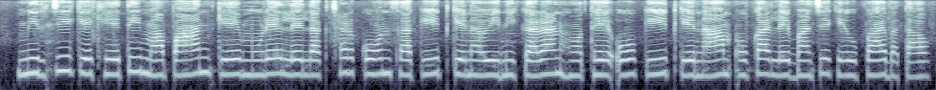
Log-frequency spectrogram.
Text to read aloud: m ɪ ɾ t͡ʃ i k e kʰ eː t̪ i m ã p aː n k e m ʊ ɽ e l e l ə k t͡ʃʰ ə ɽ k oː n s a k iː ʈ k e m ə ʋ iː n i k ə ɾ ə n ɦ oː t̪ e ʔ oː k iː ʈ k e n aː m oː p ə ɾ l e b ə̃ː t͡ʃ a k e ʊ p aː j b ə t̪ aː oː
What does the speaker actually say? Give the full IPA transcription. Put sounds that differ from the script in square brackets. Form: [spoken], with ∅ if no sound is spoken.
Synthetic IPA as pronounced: m ɪ ɾ t͡ʃ i k e kʰ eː t̪ i m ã p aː n k e m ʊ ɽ e l e l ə k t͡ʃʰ ə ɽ k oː n s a k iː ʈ k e [n] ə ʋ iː n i k ə ɾ ə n ɦ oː t̪ e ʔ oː k iː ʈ k e n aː m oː [k] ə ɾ l e b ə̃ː t͡ʃ [e] k e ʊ p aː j b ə t̪ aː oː

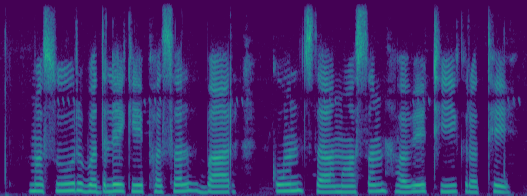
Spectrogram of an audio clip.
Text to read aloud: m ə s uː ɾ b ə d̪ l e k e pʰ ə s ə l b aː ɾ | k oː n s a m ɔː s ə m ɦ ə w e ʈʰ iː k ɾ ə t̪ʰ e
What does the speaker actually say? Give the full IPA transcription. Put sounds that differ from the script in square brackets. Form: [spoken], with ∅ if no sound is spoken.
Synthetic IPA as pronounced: m ə s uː ɾ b ə d̪ l e k e pʰ ə s ə l b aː ɾ | k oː n s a m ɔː s ə m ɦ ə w e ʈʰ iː k ɾ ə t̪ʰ e

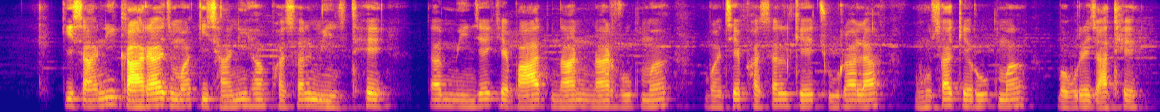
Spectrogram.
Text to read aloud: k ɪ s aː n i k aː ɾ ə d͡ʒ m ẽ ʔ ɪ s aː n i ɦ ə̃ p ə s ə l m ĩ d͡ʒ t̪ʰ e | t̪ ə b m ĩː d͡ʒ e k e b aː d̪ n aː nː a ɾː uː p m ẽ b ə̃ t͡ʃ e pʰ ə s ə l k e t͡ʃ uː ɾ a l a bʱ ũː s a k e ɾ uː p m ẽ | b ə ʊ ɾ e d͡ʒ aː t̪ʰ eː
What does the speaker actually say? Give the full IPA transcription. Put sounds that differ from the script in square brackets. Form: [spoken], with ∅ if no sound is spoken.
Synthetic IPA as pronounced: k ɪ s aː n i k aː ɾ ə d͡ʒ m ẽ [k] ɪ s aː n i ɦ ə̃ [pʰ] ə s ə l m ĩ d͡ʒ t̪ʰ e | t̪ ə b m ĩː d͡ʒ e k e b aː d̪ n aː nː a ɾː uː p m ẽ b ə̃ t͡ʃ e pʰ ə s ə l k e t͡ʃ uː ɾ a l a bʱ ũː s a k e ɾ uː p m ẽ | b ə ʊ ɾ e d͡ʒ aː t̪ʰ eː

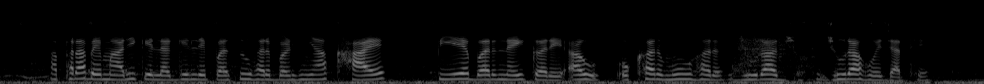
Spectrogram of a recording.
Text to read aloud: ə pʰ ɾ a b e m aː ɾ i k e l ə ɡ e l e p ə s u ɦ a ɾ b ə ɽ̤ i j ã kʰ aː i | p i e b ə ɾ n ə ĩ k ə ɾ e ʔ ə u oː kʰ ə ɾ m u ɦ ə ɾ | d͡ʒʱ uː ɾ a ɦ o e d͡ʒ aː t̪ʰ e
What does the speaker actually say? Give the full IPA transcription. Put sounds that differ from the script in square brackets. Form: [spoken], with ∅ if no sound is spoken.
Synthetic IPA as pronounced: ə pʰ ɾ a b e m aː ɾ i k e l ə ɡ e l e p ə s u ɦ [ə] ɾ b ə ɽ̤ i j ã kʰ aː [e] | p i e b ə ɾ n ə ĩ k ə ɾ e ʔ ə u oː kʰ ə ɾ m u ɦ ə ɾ | d͡ʒʱ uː ɾ a ɦ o e d͡ʒ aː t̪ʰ e

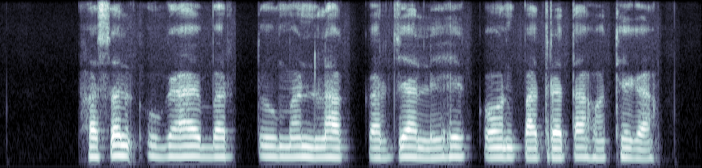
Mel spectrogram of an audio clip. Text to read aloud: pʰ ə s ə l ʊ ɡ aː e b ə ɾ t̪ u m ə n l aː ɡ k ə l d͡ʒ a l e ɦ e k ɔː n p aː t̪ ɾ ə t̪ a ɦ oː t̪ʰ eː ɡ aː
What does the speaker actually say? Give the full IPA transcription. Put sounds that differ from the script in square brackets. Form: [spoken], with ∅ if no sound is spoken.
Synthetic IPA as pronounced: pʰ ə s ə l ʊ ɡ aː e b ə ɾ t̪ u m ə n l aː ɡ k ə [ɾ] d͡ʒ a l e ɦ e k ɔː n p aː t̪ ɾ ə t̪ a ɦ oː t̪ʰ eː ɡ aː

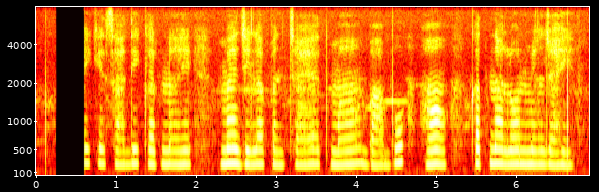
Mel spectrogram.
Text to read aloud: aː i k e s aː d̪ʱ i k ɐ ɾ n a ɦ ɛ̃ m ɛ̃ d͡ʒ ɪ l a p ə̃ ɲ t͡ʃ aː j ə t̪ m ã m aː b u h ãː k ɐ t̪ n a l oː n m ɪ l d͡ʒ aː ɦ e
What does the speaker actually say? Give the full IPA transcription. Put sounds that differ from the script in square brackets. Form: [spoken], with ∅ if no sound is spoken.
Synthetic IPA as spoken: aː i k e s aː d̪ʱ i k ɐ ɾ n a ɦ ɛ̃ m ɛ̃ d͡ʒ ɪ l a p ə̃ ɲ t͡ʃ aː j ə t̪ m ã [b] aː b u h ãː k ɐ t̪ n a l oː n m ɪ l d͡ʒ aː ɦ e

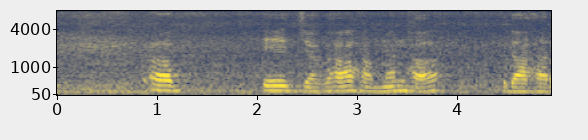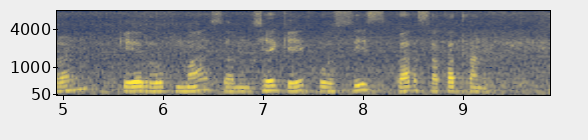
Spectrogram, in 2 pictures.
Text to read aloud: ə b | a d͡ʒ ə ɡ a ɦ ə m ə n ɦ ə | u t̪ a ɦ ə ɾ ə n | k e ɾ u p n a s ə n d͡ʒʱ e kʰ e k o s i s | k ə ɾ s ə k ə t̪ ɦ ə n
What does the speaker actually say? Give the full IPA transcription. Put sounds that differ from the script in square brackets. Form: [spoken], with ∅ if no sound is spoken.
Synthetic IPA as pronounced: ə b | [e] d͡ʒ ə ɡ a ɦ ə m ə n ɦ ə | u [d̪] a ɦ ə ɾ ə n | k e ɾ u p [m] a s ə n d͡ʒʱ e [k] e k o s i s | k ə ɾ s ə k ə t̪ ɦ ə n

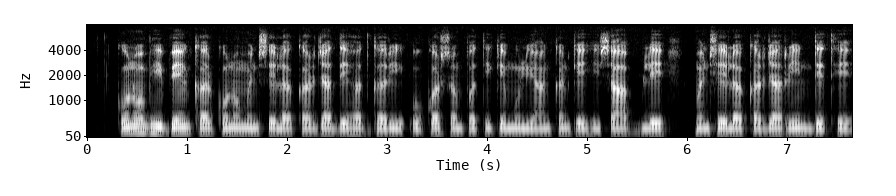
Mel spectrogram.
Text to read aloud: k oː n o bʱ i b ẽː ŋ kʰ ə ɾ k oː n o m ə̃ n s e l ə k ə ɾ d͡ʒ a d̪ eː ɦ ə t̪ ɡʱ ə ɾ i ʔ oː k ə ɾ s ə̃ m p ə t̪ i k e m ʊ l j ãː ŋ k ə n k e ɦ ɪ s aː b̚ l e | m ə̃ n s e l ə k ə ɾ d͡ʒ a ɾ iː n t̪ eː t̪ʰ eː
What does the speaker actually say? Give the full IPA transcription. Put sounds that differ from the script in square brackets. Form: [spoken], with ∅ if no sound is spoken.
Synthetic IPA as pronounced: k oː n o bʱ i b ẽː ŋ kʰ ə ɾ k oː n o m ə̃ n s e l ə k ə ɾ d͡ʒ a d̪ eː ɦ ə t̪ ɡʱ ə ɾ i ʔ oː k ə ɾ s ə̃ m p ə t̪ i k e m ʊ l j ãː ŋ k ə n k e ɦ ɪ s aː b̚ l e | m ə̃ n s e l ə k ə ɾ d͡ʒ a ɾ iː n [d̪] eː t̪ʰ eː

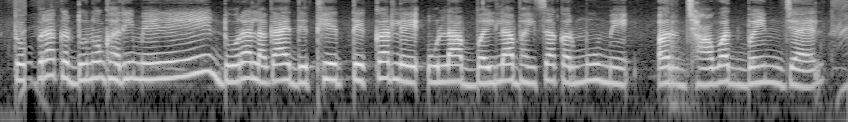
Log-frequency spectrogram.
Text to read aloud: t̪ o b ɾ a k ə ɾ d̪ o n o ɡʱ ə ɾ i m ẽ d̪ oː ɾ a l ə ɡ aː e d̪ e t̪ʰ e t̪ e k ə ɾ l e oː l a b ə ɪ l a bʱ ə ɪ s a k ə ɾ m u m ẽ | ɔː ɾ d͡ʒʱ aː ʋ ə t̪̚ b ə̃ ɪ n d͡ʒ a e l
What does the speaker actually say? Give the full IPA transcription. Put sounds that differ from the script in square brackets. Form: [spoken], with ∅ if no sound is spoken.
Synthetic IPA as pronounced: t̪ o b ɾ a k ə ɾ d̪ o n o ɡʱ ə ɾ i m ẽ d̪ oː ɾ a l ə ɡ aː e d̪ e t̪ʰ e t̪ e k ə ɾ l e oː l a b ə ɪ l a bʱ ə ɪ s a k ə ɾ m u m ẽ | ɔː ɾ d͡ʒʱ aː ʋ ə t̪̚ b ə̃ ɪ n d͡ʒ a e l

